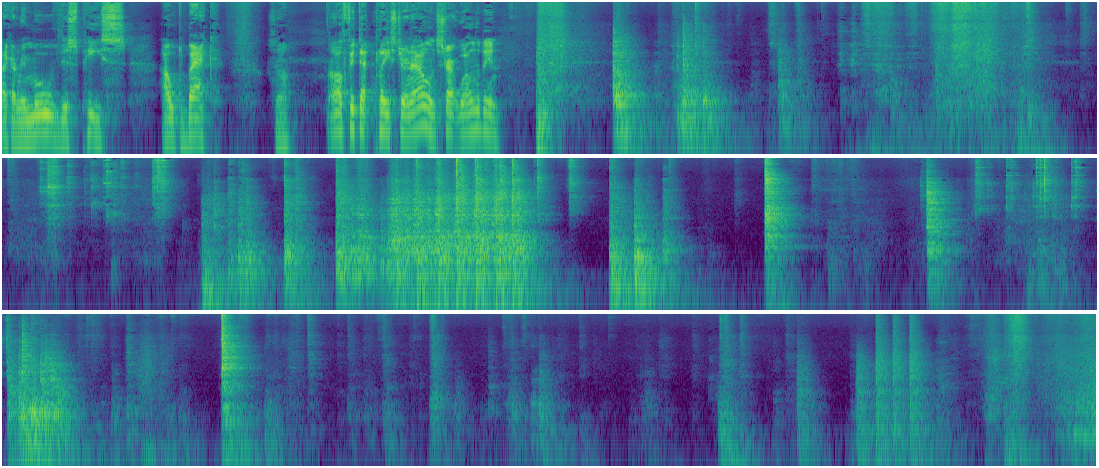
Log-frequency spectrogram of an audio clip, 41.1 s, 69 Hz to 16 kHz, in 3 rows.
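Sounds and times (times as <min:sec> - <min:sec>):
locking pliers clamping: 0:25.8 - 0:27.4.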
